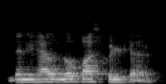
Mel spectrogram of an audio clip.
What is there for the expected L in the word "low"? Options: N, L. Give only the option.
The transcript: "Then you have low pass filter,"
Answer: N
